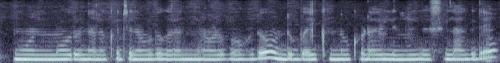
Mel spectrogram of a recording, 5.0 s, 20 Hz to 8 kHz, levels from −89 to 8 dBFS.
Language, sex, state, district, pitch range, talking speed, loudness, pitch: Kannada, female, Karnataka, Mysore, 215-220 Hz, 155 wpm, -13 LUFS, 215 Hz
